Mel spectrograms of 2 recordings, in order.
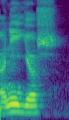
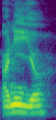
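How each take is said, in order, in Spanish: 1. Se pronuncia con acento español. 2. Se pronuncia con acento chileno. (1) "en España anillos" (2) "en Chile anillos"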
